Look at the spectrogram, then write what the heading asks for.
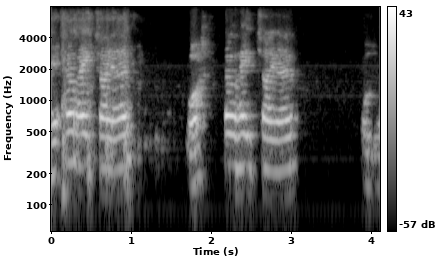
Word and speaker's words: Ohio: O-H-I-O.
